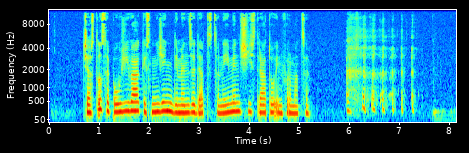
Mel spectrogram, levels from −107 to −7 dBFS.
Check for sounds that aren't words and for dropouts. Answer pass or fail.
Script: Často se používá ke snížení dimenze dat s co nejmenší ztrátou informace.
fail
